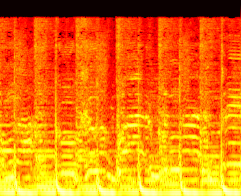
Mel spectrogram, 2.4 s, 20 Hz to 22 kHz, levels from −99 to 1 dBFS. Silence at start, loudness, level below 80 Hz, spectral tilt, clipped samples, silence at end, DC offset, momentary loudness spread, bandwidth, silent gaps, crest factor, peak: 0 s; -12 LUFS; -14 dBFS; -5.5 dB/octave; under 0.1%; 0 s; under 0.1%; 1 LU; 16.5 kHz; none; 10 dB; 0 dBFS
